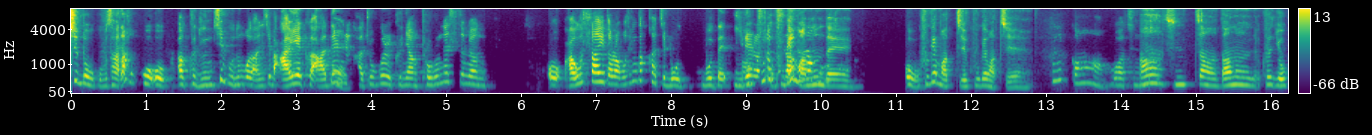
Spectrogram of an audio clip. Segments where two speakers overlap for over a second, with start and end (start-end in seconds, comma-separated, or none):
8.9-10.4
